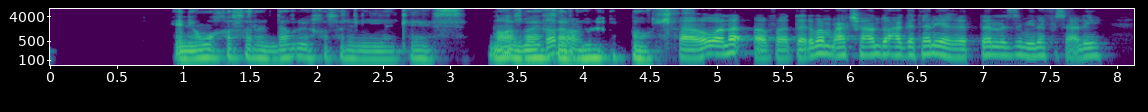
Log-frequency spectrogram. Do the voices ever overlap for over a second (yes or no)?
no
